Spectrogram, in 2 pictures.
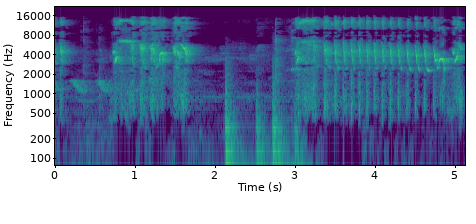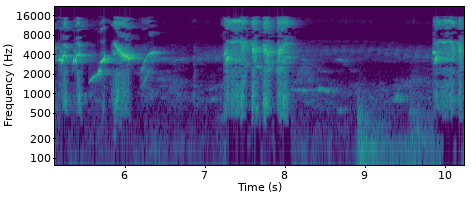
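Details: White-rumped shama of the Medan type, a national champion competition bird from the 2018 President Cup event, in full varied song: loud rapid high rattles, whistled swoops and sharp bursts separated by short pauses, with occasional low thumps.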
